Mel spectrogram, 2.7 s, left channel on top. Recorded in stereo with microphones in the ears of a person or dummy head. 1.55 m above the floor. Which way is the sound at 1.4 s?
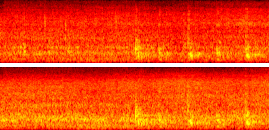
Centre (ahead or behind).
